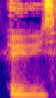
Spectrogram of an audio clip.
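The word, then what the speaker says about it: Ouse: any suburb isn't it it's actually o-u-s-e but yes it's pronounced ooze is in the stuff that comes out of a pimple well these people allegedly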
